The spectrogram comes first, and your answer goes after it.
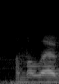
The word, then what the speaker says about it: Maleev: asked him, I said, how do you pronounce your name? He said Malev, so I'll take it right from the source that's how you pronounce his name.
